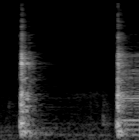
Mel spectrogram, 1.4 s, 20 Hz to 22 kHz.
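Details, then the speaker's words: 1972 Bally Fireball pinball: two sharp clacks, then a steady hum as the 10-point scoring relay stays stuck on; stuck scoring relay. "yeah that's what would happen you can hear the relay that's stuck on"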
